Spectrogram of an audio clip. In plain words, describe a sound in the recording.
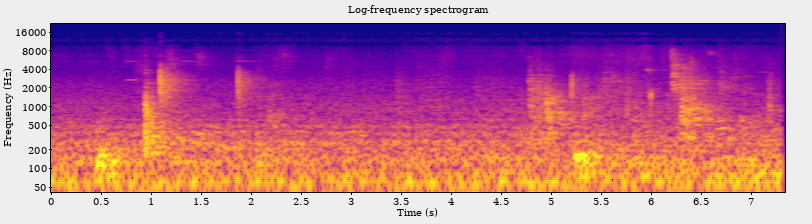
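A cue tip strikes a snooker ball.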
